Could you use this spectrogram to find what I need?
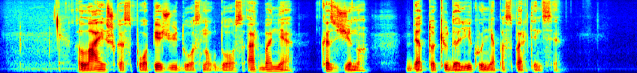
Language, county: Lithuanian, Panevėžys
